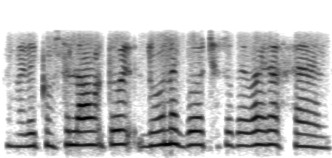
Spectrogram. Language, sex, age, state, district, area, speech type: Kashmiri, female, 30-45, Jammu and Kashmir, Baramulla, rural, conversation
